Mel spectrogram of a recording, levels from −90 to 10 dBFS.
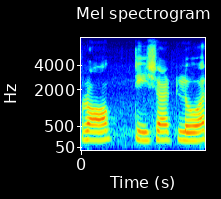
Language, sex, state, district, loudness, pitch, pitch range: Hindi, female, Chhattisgarh, Raigarh, -18 LUFS, 180 Hz, 175-185 Hz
